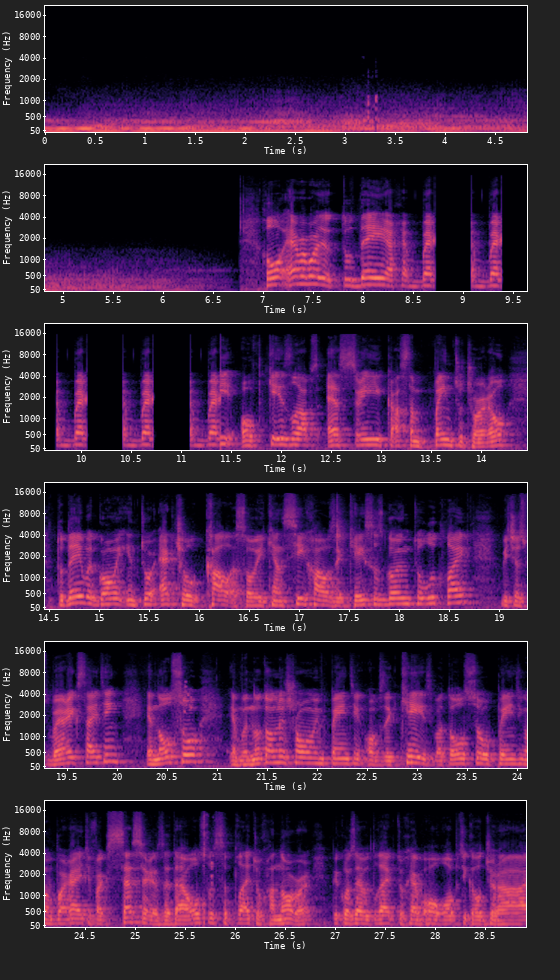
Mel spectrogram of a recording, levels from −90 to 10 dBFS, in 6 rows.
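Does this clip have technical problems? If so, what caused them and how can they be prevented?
Yes. Corrupt frame decoded: flipped bits in compressed frames were decoded anyway, throwing energy to wrong frequencies, heard as brief chirps or noise bursts at 3.18–3.32 s (about seven frames), 20.66–20.68 s and 25.67–25.77 s. Checksums on each frame, with concealment or dropping of frames that fail, would prevent this.

Stutter with silent gaps: a stalled stream, likely, replayed its last 300 ms fragment four times between 8.72 and 11.39 s, each followed by 369 ms of digital silence, losing the audio in between. Larger buffering and retry logic that resumes rather than repeating would prevent this.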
